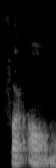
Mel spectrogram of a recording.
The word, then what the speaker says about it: Om: People chant Om in yoga, so we can spell it O-M, but there's more to it than that. It's a 4-part cycle, A-U-M space, kind of put that in little quotation marks, representing a primordial sound, representing the idea that everything is a vibration.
